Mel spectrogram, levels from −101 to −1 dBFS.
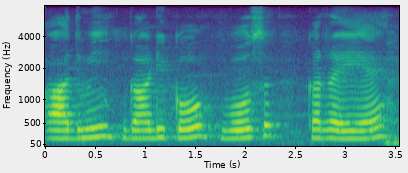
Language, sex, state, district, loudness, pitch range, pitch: Hindi, male, Uttar Pradesh, Shamli, -17 LUFS, 175-200 Hz, 180 Hz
